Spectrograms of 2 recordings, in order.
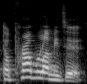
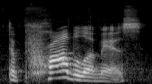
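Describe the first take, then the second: First: It is said flatly without a strong beat. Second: The 'pro' is punched out strongly and long.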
